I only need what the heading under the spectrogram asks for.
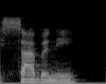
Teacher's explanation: We've got the sa sound, so the sa will join to the ba, which is sakin, so that would be sabani.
